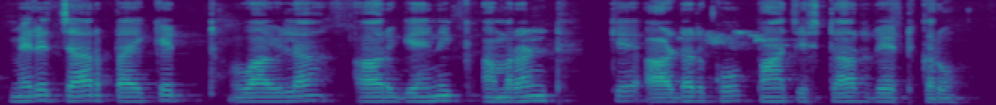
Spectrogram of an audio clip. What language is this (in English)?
Urdu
